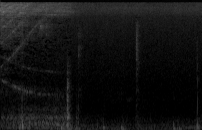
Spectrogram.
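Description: A car's rear hatch being lifted open by hand: a falling creak that fades within the first half second, then low rumbling with a few faint clicks.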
